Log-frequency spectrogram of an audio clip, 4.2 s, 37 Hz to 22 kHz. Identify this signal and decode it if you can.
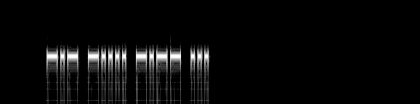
Morse code, heard as a keyed tone, about 36 wpm, 700 Hz. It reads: K6YS
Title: USA Call Signs - 4 Characters - Repeated 2x - 35wpm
